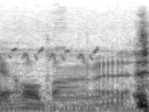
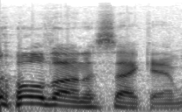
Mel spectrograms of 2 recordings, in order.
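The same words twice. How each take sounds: First: Said in the usual way. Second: Laughing. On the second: Real, not acted. Gamer laughing at a strange game painter, real laugh. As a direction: laugh into the words, a bit louder.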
